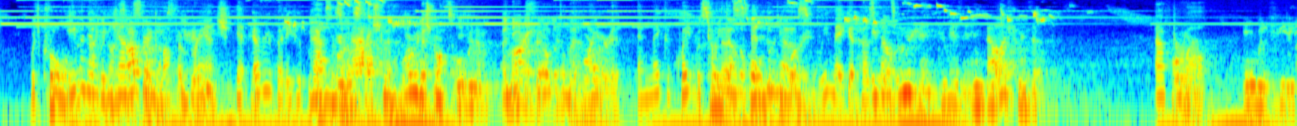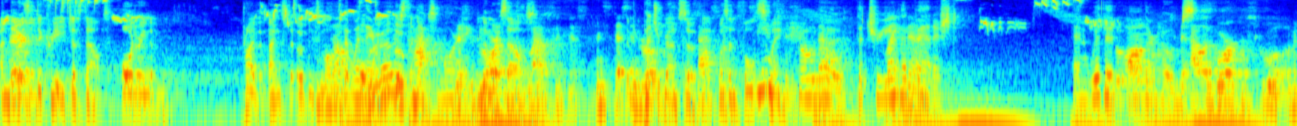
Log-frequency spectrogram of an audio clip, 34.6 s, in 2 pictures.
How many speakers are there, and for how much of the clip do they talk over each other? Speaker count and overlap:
3, about 56%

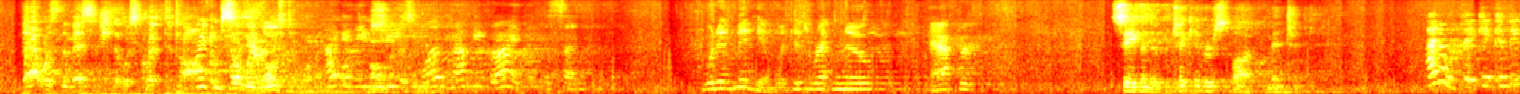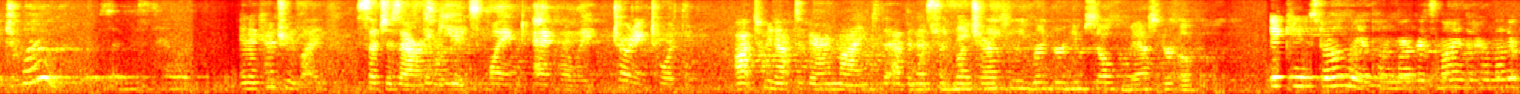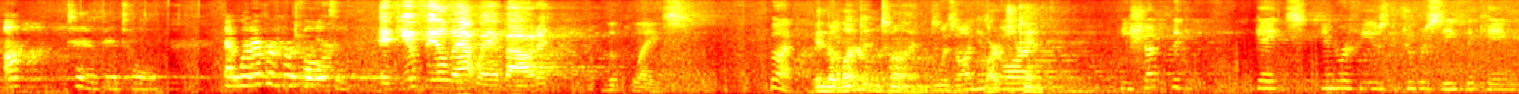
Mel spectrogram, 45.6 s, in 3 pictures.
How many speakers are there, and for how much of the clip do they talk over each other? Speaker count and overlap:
8, about 13%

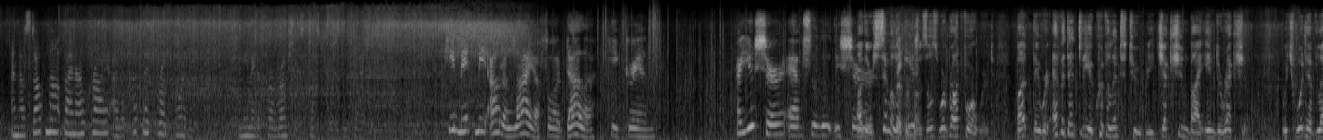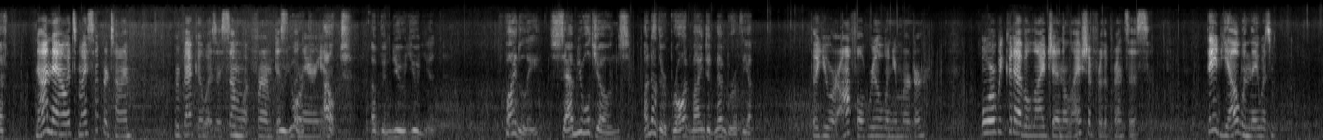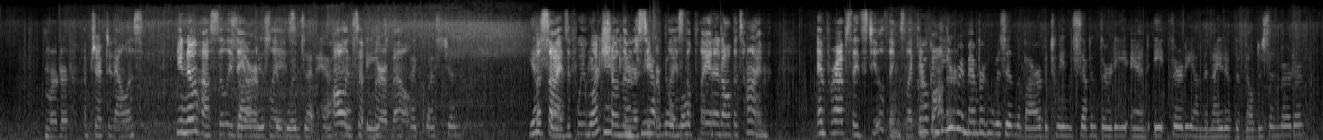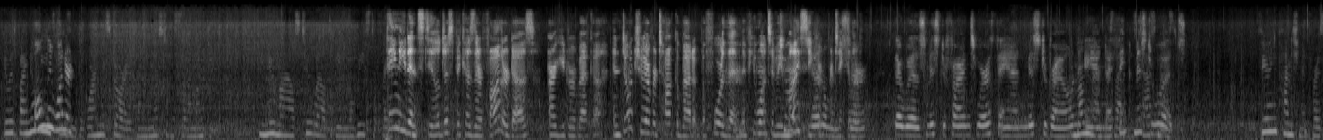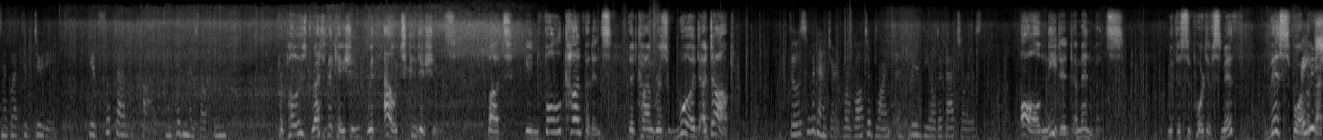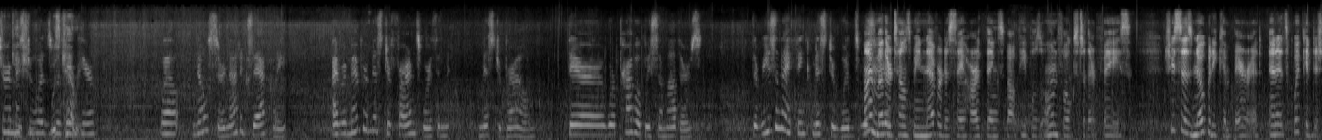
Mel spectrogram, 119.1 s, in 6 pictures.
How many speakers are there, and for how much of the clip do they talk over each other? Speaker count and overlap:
4, about 14%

